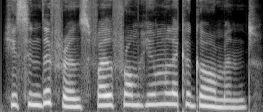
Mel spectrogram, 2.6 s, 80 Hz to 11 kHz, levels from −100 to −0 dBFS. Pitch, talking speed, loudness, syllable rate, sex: 270 Hz, 180 wpm, -14 LUFS, 5.2 syllables/s, female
